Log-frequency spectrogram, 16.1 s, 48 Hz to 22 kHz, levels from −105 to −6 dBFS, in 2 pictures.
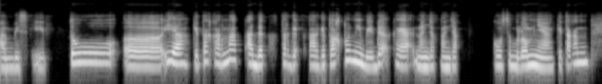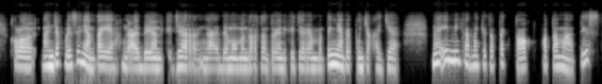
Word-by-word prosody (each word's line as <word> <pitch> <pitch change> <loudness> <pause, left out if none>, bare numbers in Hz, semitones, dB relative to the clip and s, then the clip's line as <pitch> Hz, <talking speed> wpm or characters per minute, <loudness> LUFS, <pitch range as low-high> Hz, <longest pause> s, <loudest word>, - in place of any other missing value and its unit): abis 165 0 -3 0.2
itu, 160 +6 -4 0.7
eee 175 -1 +4
iya, 240 -3 +7 0.2
kita 195 +6 -1
karena 245 +7 +1
ada 195 -3 +4 0.3
targe 195 -4 -2 0.2
target 190 0 -1
waktu 215 +6 0
nih, 245 -3 +5
beda 170 +6 +1 0.2
kayak 180 -3 +3
nanjak-nanjakku 170 0 -3 0.5
sebelumnya. 180 -1 +2 0.2
Kita 170 +2 -1
kan 230 - +1 0.4
kalau 175 - +4 0.2
nanjak 185 +4 +3
biasanya 205 +7 0
nyantai 175 +2 +3
ya 160 - -6
nggak 170 - +3
ada 165 - -1
yang 160 - +2
dikejar, 170 +1 0 0.2
nggak 155 0 -1
ada 155 - -2
momen 155 0 0
tertentu 165 -1 -4
yang 160 -1 -1
dikejar, 165 +1 -5
yang 160 - -1
penting 195 +6 0
nyampe 170 -1 +1
puncak 165 0 -3
aja. 160 +1 -4 0.5
Nah, 225 - +3
ini 270 -1 +3
karena 195 -2 0
kita 185 -1 -4
tek-tok 170 -6 0 0.2
otomatis 180 - -1
175 Hz, 160 wpm, -24 LUFS, 165-195 Hz, 0.7 s, iya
